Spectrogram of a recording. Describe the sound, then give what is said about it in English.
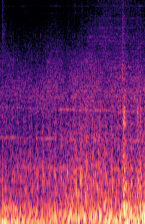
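A desert-camouflage helicopter, its engine roaring steadily and rotor blades thumping in a low, continuous drone, sets down lightly in the center of a helipad where other helicopters are tied down, with no voices. “We set down light in the center of the helipad. Several other desert camo helicopters were tied down around us.”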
